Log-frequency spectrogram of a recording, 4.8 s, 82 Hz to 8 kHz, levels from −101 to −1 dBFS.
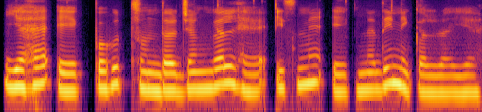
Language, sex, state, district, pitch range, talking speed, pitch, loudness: Hindi, female, Uttar Pradesh, Saharanpur, 195-245 Hz, 160 wpm, 215 Hz, -15 LUFS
